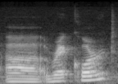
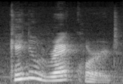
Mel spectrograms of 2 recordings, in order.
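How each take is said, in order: First: Slow, REcord stressed on first syllable; noun stress. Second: Slow, record stressed reCORD; verb stress. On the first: Teacher showing students the noun record slowly. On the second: Teacher modelling the verb record for students. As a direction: stress the second syllable of record. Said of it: "no sentido de gravar". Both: Shown as a demonstration.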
